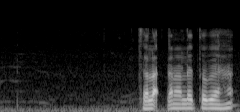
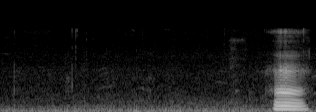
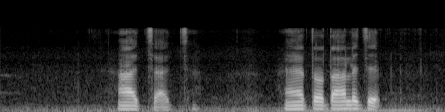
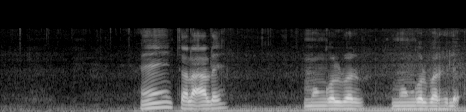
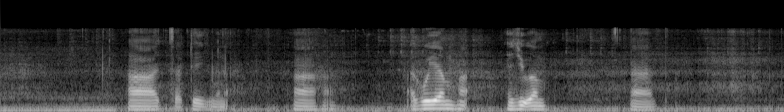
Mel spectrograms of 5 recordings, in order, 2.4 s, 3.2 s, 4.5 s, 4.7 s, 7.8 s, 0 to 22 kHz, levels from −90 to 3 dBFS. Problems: constant background noise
